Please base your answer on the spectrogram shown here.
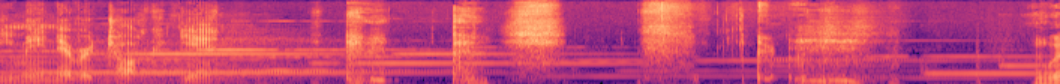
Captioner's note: clearing throat and sniffling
